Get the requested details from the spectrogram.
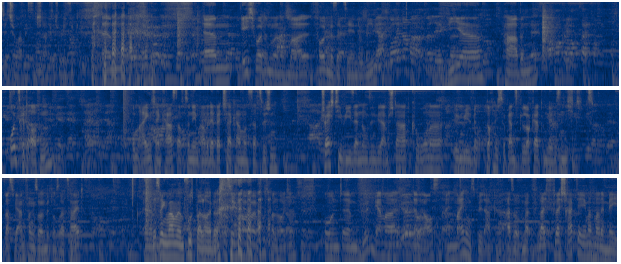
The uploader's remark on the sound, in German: Melden sich quasi live aus dem Stadion. Ins Stadion vom SV Wehen-Wiesbaden geschmuggelt.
